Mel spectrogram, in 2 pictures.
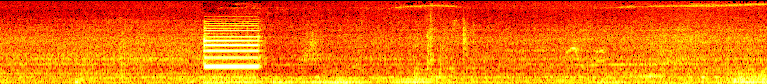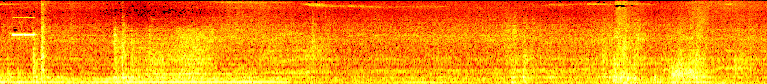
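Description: Diesel railcar heard from inside the driver's cab as it runs along the line: a steady engine and running-gear drone that grows louder and stronger in the middle for about six seconds. About four seconds in comes a one-second horn-like tone, and around sixteen seconds a short high beep.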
